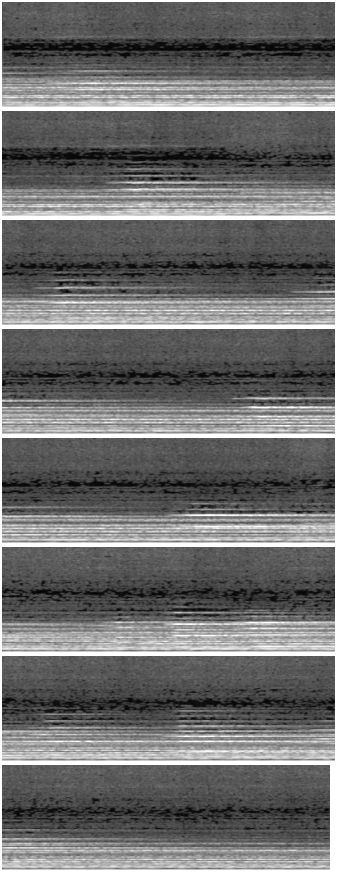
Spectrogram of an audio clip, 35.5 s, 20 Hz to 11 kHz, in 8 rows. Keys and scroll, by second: 7.8 ctrl+c, 7.9 ctrl+v, 19.1 space, 24.2 space, 28.3 space, 29.6 space, 32.2 space, 33.4 space.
